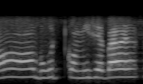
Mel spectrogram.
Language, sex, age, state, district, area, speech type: Assamese, female, 18-30, Assam, Sivasagar, rural, conversation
